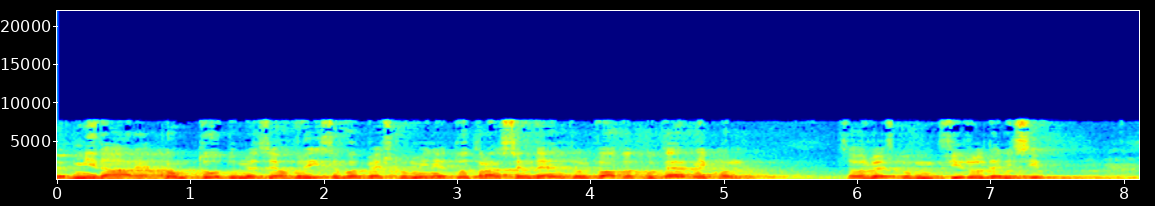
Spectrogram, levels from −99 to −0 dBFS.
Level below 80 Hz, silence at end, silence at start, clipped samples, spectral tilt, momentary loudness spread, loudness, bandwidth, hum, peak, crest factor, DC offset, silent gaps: -42 dBFS; 0 s; 0 s; under 0.1%; -6 dB/octave; 10 LU; -17 LUFS; 8 kHz; none; -2 dBFS; 14 dB; under 0.1%; none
